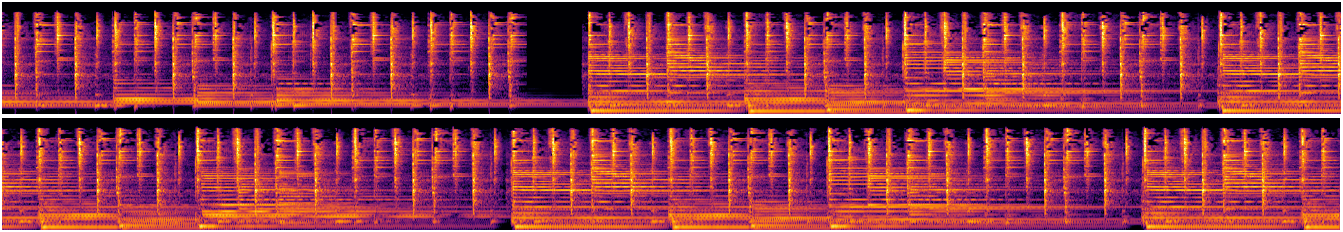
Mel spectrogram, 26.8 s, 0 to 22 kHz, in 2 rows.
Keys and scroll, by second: 0.0 6, 0.3 0, 1.0 Return, 3.9 6, 4.2 0, 4.6 Return, 6.6 6, 7.2 Return, 10.9 6, 11.2 0, 11.5 Return, 12.2 space, 13.6 r, 15.6 space, 16.7 p, 21.4 space.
